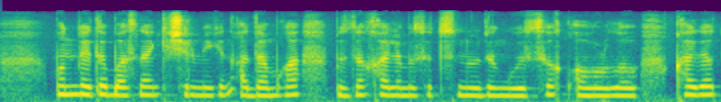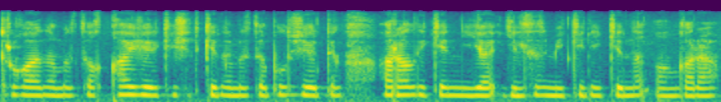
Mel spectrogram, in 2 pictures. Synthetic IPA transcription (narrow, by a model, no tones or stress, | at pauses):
mʊnd̪ɑjd̪ɑbɑsənɑŋkʲʰe̥ʃɪɾme̞ɡʲe̞nɑd̪ɑmʁɑb̥ɪzd̪ɪŋχɑlɪməzd̪ət̪ʰʏ̥sɪnud̪ɪŋwɵzɪqɑwəɾlˠɑwqʰɑjd̪ɑt̪ʰʊɾʁɑnəməzd̪əqʰɑjʒe̞ɾɡʲe̞ʒe̞t̪kʲe̞nɪmɪzd̪ɪbʊlˠʒe̞ɾd̪ɪŋɑɾɑlˠe̞kʲe̞nɪnjɑje̞lsɪzme̞kʲe̞ne̞kʲe̞nɪɑɴʁɑɾɑ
